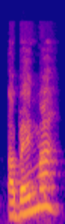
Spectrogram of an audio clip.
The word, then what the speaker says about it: Abangma: Abangma?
